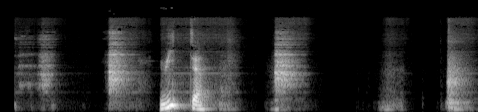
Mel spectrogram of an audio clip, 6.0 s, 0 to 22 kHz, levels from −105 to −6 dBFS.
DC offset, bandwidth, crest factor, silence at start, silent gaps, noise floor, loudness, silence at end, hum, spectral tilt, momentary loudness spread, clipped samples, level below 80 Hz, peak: under 0.1%; 7.6 kHz; 22 dB; 0.5 s; 4.13-4.44 s, 5.40-5.45 s; -87 dBFS; -22 LUFS; 0.25 s; none; -7.5 dB/octave; 27 LU; under 0.1%; -68 dBFS; -4 dBFS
